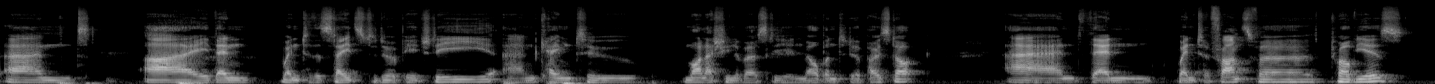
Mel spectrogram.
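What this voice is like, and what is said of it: English accent. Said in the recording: “as you can probably tell from my accent, I grew up in England”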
